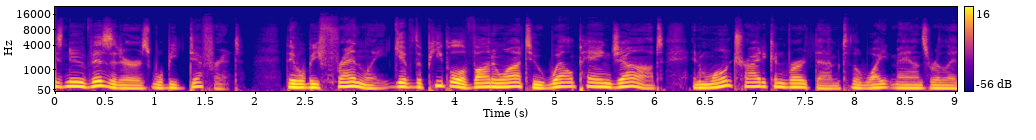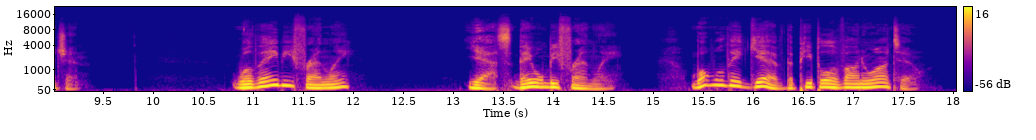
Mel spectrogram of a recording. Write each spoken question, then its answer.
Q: What will they give the people of Vanuatu?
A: They will give the people of Vanuatu well-paying jobs.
